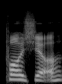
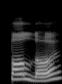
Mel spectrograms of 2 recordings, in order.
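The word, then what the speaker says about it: pollo: No, it is bojo. So now whenever you see chicken in Spanish, don't say polo.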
